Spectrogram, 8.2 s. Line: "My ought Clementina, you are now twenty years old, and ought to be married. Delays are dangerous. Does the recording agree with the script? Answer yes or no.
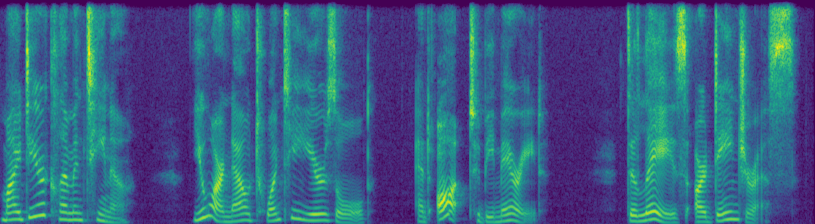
no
